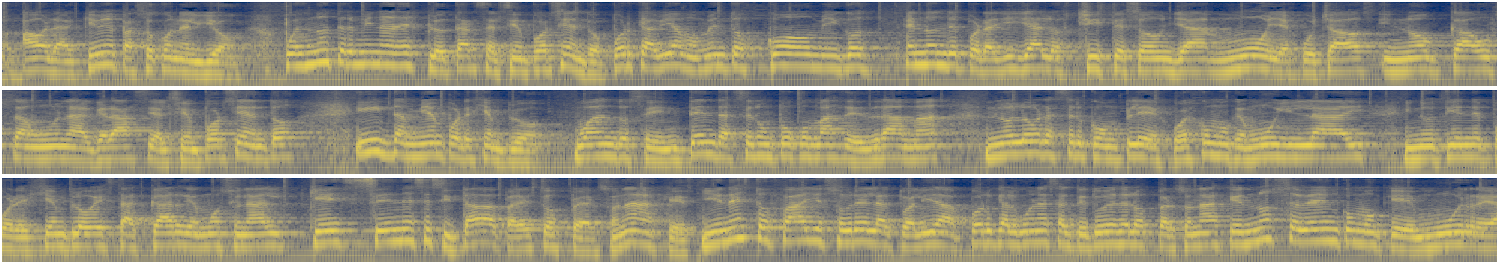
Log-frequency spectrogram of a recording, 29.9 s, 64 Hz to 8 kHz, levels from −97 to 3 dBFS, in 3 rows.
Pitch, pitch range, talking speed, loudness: 170 Hz, 160-195 Hz, 185 wpm, -15 LUFS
